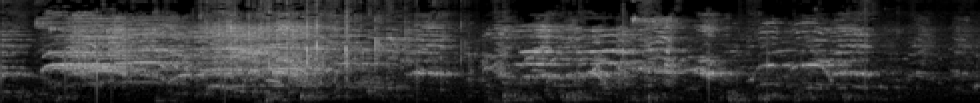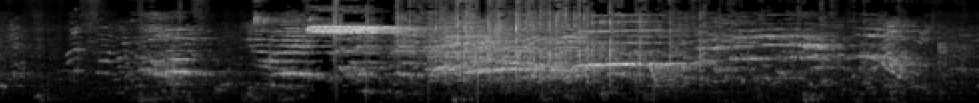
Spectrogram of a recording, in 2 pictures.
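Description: A crowd of spectators shouts and cheers.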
